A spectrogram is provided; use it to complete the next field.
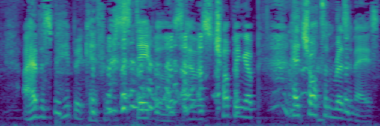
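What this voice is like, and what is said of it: Bad put-on British accent. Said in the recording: “horrible British accent”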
